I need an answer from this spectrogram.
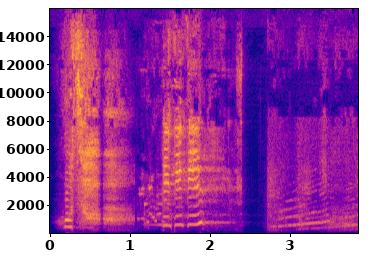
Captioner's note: beep beep beep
